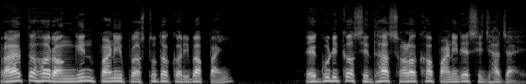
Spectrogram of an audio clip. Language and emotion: Odia, neutral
